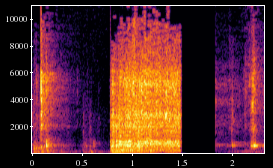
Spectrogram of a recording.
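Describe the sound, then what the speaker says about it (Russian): A kitchen blender chops onion for meatball mince in one loud, steady whir of about three-quarters of a second, cutting off sharply, with quieter kitchen handling sounds before and after. "Я буду измельчать в блендере."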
